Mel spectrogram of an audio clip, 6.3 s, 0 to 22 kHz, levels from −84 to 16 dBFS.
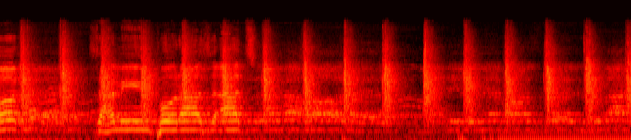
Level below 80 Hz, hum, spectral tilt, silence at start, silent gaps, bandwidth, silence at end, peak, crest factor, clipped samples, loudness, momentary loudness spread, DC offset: -56 dBFS; none; -2 dB/octave; 0 s; none; 13 kHz; 0 s; -14 dBFS; 20 dB; under 0.1%; -32 LUFS; 6 LU; under 0.1%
